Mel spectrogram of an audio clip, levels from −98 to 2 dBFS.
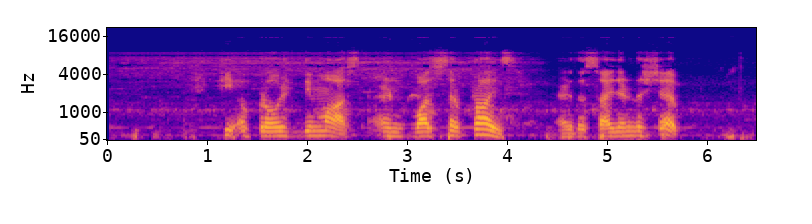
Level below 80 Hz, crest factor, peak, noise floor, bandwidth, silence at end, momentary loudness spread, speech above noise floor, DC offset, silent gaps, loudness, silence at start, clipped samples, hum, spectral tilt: -58 dBFS; 20 dB; -2 dBFS; -50 dBFS; 9.4 kHz; 0.15 s; 17 LU; 30 dB; under 0.1%; none; -21 LUFS; 0.25 s; under 0.1%; none; -4.5 dB/octave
